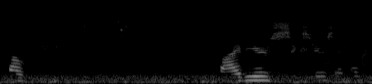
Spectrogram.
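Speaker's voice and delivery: barely audible, very quiet near-whisper. A man says how long he has lived at his home, very quiet voice. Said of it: "please raise your voice in responding".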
